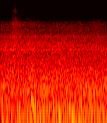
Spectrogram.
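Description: Nippori-Toneri Liner rubber-tyred automated guideway train running along the elevated guideway past the platform, a steady running noise.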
